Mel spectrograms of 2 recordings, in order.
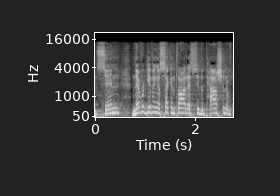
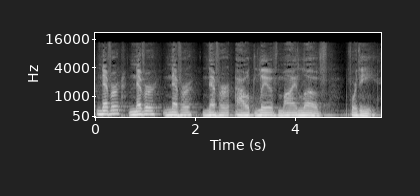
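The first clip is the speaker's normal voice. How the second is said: each never drops lower, last one low and slow; repeated never, sinking lower; 7 semitones lower, slower than usual. Acted. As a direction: let each never fall further down.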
